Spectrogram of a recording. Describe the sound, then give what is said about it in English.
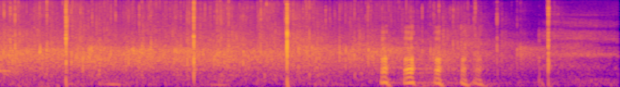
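A church audience applauds during a Sunday morning service, a dense crackle of many hands clapping steadily at moderate volume, with a few sharper individual claps and brief voiced murmurs near the end as it fades. “Also want to say, I guess, yeah, all right, yeah, let's clap.”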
